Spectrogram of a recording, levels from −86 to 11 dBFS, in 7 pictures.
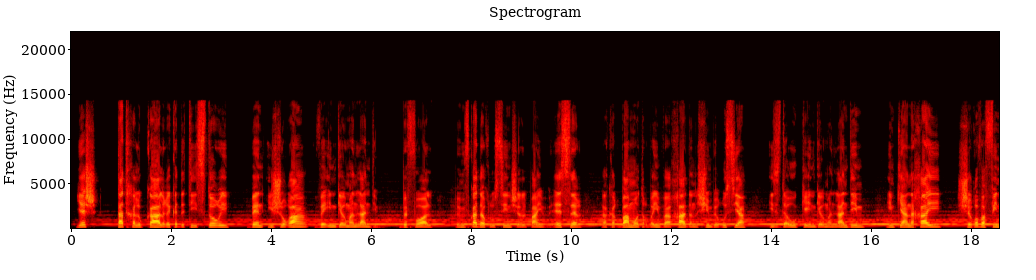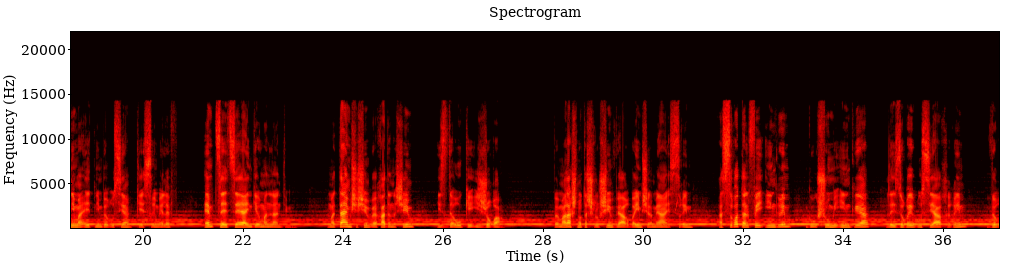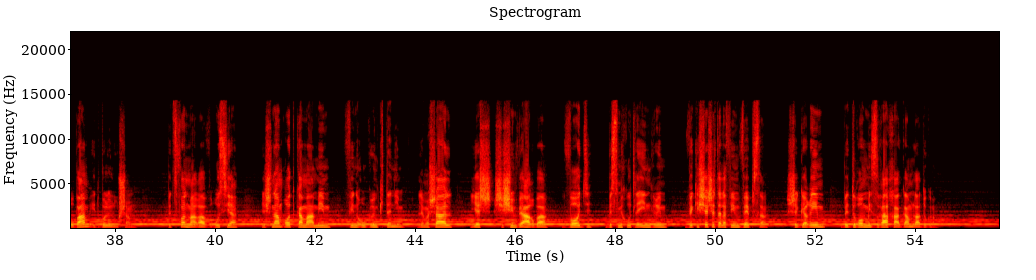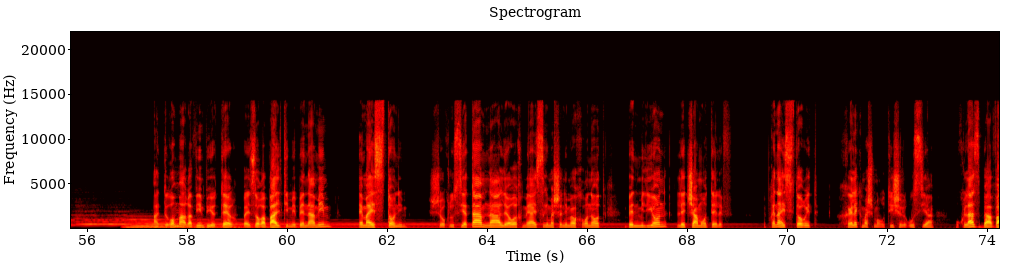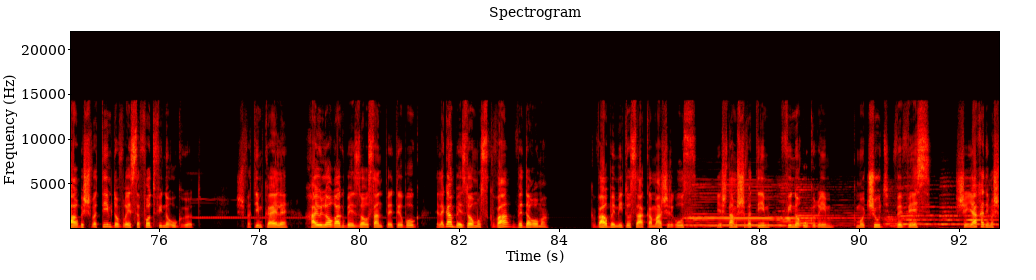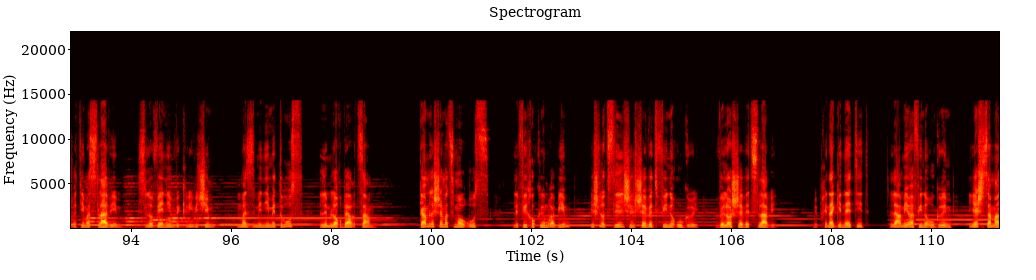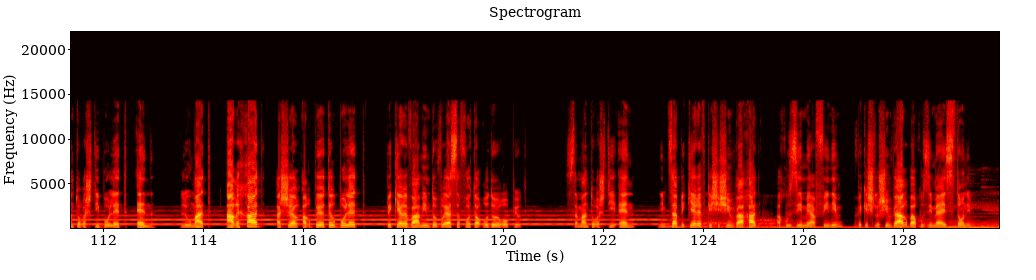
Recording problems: background music; noticeable; throughout; 10 dB below the speech

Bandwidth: 14.5 kHz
